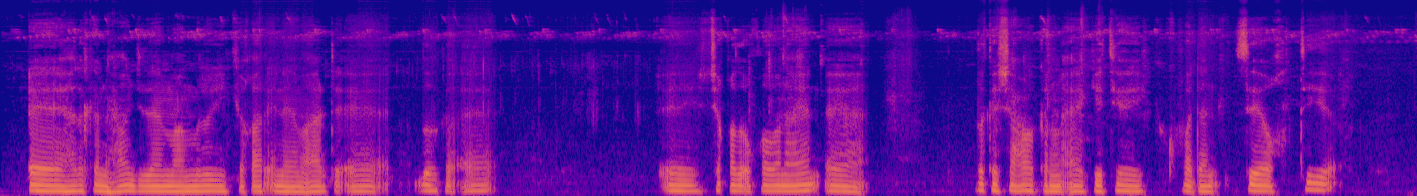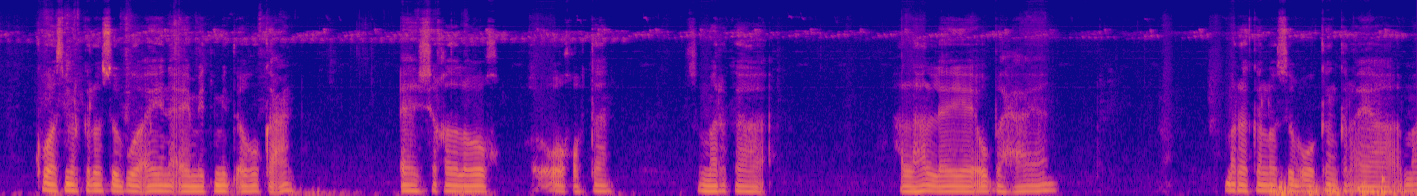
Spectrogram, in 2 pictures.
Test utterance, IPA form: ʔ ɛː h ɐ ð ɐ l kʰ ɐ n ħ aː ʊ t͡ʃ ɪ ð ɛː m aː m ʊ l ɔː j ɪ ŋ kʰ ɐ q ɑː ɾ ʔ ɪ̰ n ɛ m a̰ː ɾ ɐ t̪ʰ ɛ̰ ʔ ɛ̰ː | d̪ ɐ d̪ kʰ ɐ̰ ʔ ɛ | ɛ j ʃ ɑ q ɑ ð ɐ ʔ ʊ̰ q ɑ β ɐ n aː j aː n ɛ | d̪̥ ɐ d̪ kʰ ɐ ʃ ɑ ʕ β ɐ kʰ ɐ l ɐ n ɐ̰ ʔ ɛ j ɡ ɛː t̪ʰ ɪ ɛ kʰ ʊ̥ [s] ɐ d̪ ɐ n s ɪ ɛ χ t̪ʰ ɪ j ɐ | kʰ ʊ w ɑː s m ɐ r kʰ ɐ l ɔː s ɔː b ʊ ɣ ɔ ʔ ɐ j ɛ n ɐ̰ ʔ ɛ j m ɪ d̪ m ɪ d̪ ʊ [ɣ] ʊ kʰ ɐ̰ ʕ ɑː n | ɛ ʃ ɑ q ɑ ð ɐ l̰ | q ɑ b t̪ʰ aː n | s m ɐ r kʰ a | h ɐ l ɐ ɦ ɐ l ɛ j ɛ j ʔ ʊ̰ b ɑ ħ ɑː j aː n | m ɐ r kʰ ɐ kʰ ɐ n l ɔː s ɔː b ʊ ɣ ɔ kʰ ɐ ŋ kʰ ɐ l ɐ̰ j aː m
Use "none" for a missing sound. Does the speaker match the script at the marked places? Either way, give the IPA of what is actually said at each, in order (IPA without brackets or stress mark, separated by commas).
f, ɣ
